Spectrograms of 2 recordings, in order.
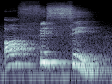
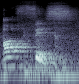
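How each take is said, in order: First: An extra vowel syllable is added at the end. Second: The word ends cleanly on a consonant sound. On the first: The speaker calls it wrong. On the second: The speaker calls it right.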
